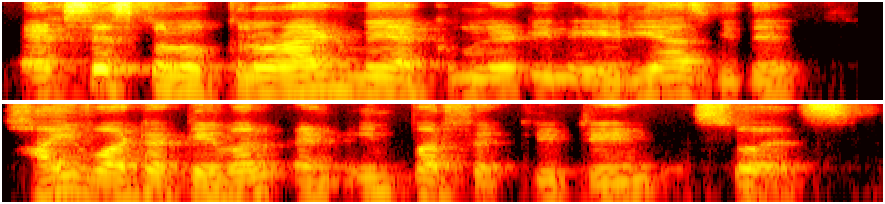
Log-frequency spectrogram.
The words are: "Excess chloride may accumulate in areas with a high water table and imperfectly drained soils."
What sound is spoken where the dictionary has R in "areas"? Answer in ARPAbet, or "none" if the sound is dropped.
R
